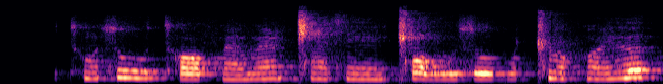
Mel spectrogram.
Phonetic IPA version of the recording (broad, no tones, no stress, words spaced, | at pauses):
tʰõsuː tʰɒ fæ̃væ̃ːǁæ̃ sẽː ǁɒvuːsoːbɒ ǁũ qʷẽɐ̯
